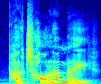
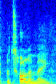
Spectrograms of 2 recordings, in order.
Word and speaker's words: Ptolemy: The P is silent, as in psychopath, Sharon. Why is it silent? But it's from the ancient Greek.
